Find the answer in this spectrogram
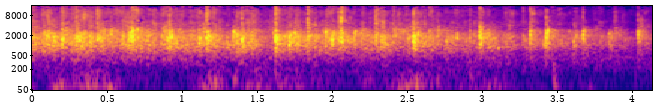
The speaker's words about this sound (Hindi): जरा यीशु मसीह के लिए जोरदार तालियां दें, जोरदार तालियां।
